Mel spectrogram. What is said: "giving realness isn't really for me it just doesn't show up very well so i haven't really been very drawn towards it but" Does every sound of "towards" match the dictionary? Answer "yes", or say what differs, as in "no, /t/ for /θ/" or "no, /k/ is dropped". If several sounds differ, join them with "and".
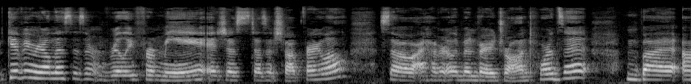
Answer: yes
